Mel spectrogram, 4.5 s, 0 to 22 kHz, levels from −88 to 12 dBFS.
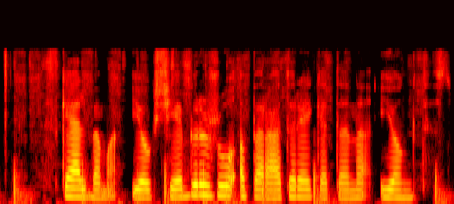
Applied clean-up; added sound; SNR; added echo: none; Writing; 17 dB; none.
